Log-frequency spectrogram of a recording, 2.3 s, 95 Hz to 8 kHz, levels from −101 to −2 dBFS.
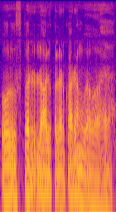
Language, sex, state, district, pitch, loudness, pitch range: Hindi, male, Uttar Pradesh, Saharanpur, 100 Hz, -20 LUFS, 80-120 Hz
